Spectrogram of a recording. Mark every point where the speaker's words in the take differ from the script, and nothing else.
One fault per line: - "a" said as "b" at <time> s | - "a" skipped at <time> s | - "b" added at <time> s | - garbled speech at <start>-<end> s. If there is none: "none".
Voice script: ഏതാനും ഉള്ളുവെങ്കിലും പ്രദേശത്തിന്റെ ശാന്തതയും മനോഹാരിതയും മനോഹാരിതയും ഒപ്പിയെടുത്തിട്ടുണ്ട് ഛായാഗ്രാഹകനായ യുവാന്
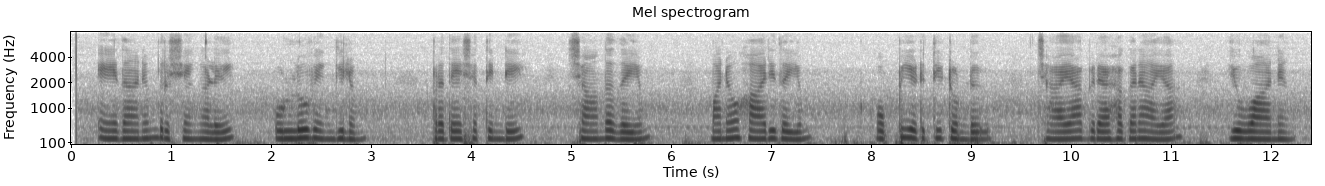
- "ദൃശ്യങ്ങളേ" added at 0.8 s
- "മനോഹാരിതയും" skipped at 7.4 s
